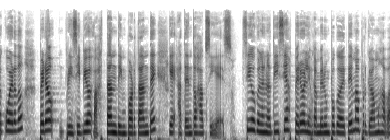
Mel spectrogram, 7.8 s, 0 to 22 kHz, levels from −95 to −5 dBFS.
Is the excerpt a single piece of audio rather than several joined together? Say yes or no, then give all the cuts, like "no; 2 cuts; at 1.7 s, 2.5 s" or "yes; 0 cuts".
no; 6 cuts; at 1.3 s, 1.8 s, 3.4 s, 4.1 s, 4.7 s, 6.2 s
